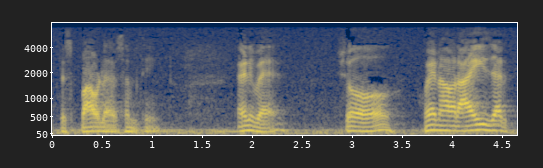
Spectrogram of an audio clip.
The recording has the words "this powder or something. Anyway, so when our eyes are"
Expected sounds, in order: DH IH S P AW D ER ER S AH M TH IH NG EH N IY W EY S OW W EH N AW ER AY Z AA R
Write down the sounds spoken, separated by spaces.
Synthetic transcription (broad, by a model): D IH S P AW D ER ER S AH M T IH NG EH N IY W EY S OW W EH N AW ER AY Z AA R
